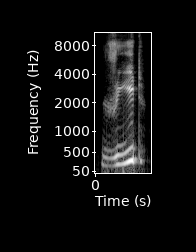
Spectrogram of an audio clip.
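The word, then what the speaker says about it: read: और थर्ड में भी लिखने में स्पेलिंग रीड वाले ही रहेंगे लेकिन बोलने में यह रेड हो जाएगा रीड रेड रेड जिस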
